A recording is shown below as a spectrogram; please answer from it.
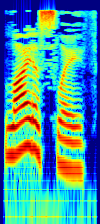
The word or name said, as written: lioslaith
